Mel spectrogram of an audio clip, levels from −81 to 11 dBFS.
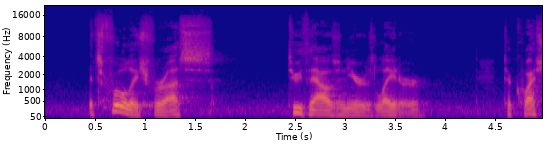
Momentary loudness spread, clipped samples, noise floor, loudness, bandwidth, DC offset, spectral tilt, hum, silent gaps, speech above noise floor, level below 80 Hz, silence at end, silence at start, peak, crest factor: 17 LU; under 0.1%; -59 dBFS; -32 LUFS; 19.5 kHz; under 0.1%; -4.5 dB/octave; none; none; 28 dB; -64 dBFS; 0 s; 0.45 s; -14 dBFS; 20 dB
